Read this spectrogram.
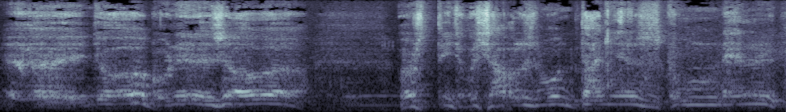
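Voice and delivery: put-on high, slow old-timer sighing; a hint of a doddering grandpa reminiscing; lightly voiced old man. Mocked as old, he plays a wistful old man.

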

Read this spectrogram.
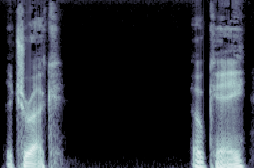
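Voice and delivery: ordinary talk

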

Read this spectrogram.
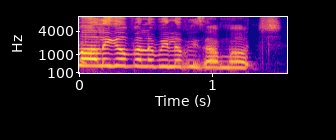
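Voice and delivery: high, loud, gushing lament; apologetic wail. Real, not acted. Host to forgotten guest, wailing apology. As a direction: wail your love by way of apology.

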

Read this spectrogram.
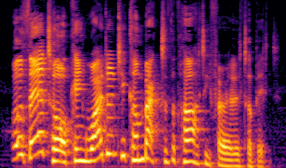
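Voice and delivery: sing-song fairy voice; high pixie voice. Acted.

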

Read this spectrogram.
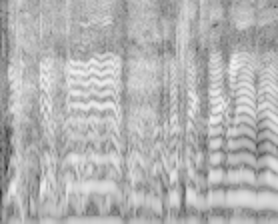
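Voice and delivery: high laughing agreement; laughing yes. Real, not acted. Host laughing along with his friend's dog joke, agreeing. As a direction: laugh through the yeahs.

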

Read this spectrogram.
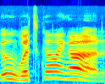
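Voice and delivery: puzzled, curious outburst, played up; acted puzzlement. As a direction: act out a baffled reaction to a strange dream. Acting out puzzled dream reaction.

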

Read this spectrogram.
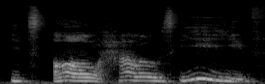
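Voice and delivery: dragged out slowly; slow dramatic announcement. Acted.

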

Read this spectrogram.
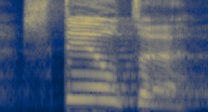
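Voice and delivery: high-pitched commanding yell; bellowing. A narrator's reading. Knight silencing a protesting boy, bellowed command. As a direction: bellow for order. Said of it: "bulderde de ridster".

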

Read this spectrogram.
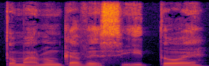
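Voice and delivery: put-on slow drawn-out Colombian accent; slow Colombian imitation. Mocking the friend's Colombian take, slow Colombian accent. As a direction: draw the words out slowly in Colombian. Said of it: "si hablan así muy lento".

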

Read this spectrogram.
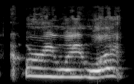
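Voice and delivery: sudden high shocked cry of disbelief; double take. Real, not acted. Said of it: "I wasn't ready for that news".

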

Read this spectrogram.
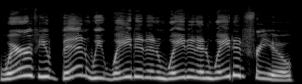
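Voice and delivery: high, plaintive whine of waiting friends; playfully exasperated friends; mock complaint. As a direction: pile up the reproach in a high voice.

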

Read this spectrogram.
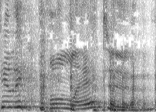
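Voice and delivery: high, slow, laughing gush; drawn-out delighted praise. Real, not acted. Gushing to a friend about the lanterns, high and laughing.

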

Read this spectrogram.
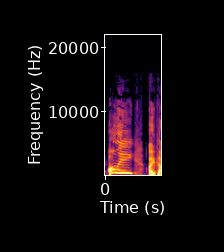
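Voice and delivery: put-on high-pitched call to a child. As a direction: call through a locked door. Calling to locked-in child.

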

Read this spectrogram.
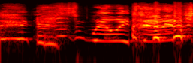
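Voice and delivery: words through laughter; laughing. Real, not acted. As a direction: laugh while talking.

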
